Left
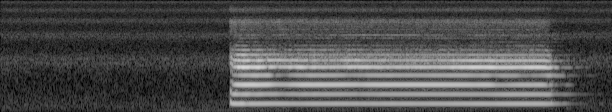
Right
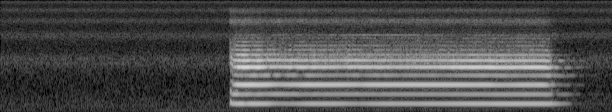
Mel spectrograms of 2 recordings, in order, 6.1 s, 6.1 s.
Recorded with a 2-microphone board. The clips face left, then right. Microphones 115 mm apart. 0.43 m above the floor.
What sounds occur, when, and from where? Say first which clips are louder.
2.3 s a trumpet: even; 10° left (ahead or behind), 1.2 m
